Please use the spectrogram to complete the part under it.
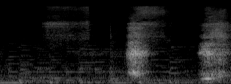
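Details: A captive giant cockroach gives two short, breathy hisses, each under a second, a sound it makes when it feels disturbed, here while being handled.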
